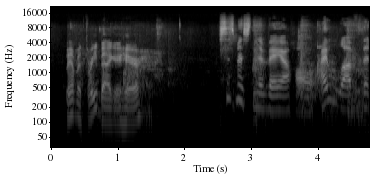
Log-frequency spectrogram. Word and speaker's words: Nevaeh: And she's like, Nevaeh. It's heaven backwards.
